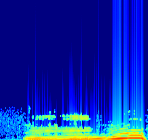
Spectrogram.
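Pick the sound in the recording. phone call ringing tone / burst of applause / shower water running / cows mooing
cows mooing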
